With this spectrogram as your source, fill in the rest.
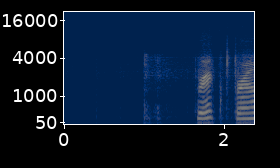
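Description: Hands pick up markers with soft clicks and taps.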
